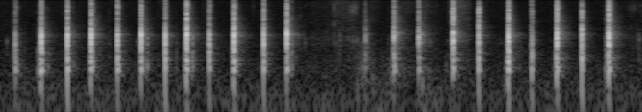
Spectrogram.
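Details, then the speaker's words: Roller skate wheel spun with its axle nut (bolt) far too loose, hanging off the axle: sharp, regular clacks about four a second as the loose wheel wobbles and knocks. "How the bolt is pretty much hanging off of the screw. And when it's too loose, it'll sound something like this."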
